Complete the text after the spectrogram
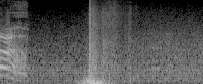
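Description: A stick strikes the sand with a heavy thud.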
